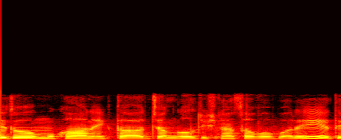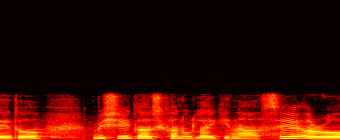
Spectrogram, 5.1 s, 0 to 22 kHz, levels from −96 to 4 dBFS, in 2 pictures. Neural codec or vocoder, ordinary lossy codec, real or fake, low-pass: none; none; real; 7.2 kHz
